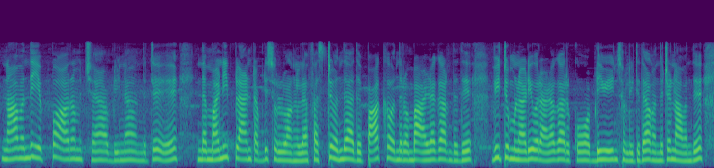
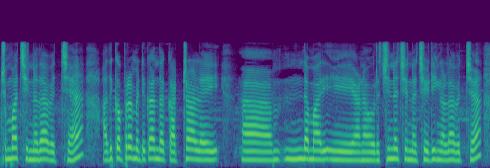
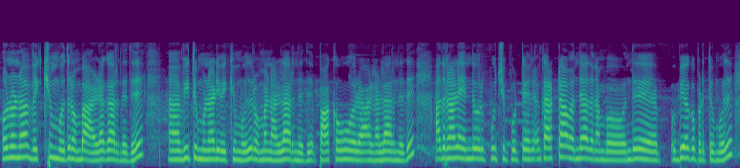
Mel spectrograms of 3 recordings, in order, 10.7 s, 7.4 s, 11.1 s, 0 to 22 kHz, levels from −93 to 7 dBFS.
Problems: none marked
